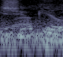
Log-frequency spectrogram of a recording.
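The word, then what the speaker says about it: Schuylkill: They say shoe kill is pronounced like school. school.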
